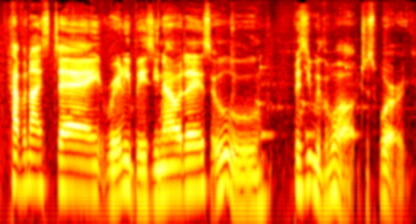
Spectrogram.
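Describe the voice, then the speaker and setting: With a mid-range, slightly bright voice, a man chats offhandedly with viewers while streaming a video game, his attention drifting back to the play as he reacts to it.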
